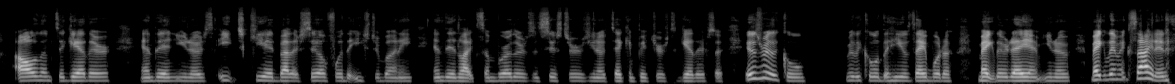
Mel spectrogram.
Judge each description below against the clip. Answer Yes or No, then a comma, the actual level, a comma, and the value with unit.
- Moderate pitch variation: No, narrow, 1.7 semitones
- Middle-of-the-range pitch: Yes, medium, 170 Hz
